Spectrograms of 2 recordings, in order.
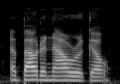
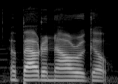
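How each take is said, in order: The two takes are said the same way.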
